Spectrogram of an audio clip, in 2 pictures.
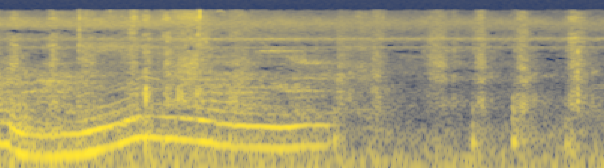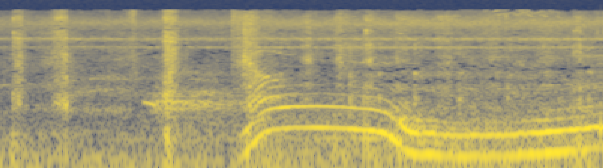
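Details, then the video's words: Male domestic cats fighting over a female: low wavering growl-yowls that rise and fall, separated by a stretch of clattering noise, then another long drawn wail dipping low at the close. "suara kucing berantem rebutan janda"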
